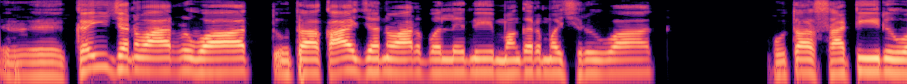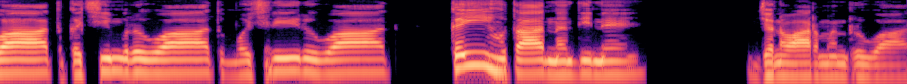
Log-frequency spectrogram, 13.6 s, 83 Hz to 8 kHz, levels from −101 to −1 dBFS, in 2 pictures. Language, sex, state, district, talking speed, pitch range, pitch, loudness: Halbi, male, Chhattisgarh, Bastar, 120 wpm, 145-165 Hz, 160 Hz, -16 LUFS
